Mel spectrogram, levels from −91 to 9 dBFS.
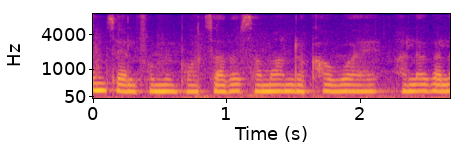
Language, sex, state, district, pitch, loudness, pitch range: Hindi, female, Odisha, Malkangiri, 185 Hz, -14 LUFS, 185-190 Hz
